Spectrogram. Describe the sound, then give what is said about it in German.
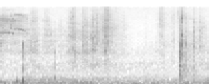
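Paper slips for a raffle rustle and crinkle as a left hand rummages through them to draw the winner, with a few sharper crackles standing out from the soft, steady shuffling. “Ihr hört es rascheln. Ihr hört es knistern.”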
